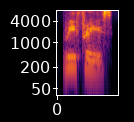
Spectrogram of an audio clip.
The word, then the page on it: rephrase: Indian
